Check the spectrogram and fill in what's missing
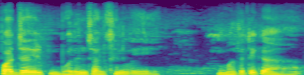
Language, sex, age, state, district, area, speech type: Telugu, male, 30-45, Andhra Pradesh, Vizianagaram, rural, spontaneous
